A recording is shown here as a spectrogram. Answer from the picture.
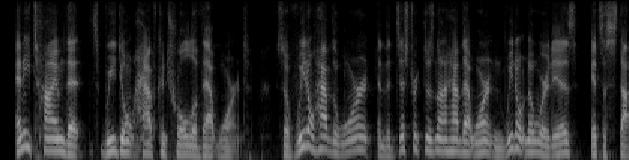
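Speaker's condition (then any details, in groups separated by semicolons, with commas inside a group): No condition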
